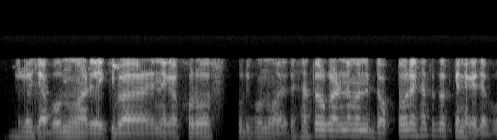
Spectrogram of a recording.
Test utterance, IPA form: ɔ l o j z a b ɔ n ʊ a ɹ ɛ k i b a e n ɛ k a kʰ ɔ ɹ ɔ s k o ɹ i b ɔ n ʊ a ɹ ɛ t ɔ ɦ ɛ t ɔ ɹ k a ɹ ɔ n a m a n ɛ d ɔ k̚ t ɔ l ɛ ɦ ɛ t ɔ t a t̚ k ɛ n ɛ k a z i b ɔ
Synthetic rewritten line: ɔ l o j z a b ɔ n ʊ a ɹ ɛ k i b a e n ɛ k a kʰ ɔ ɹ ɔ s k o ɹ i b ɔ n ʊ a ɹ ɛ t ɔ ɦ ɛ t ɔ ɹ k a ɹ ɔ n ɛ m a n ɛ d ɔ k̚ t ɔ ɹ ɛ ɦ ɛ t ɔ t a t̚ k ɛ n ɛ k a z a b ɔ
